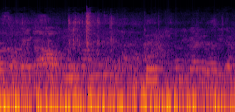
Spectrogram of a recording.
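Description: Indistinct murmured voices close by, with no clear words, over a steady low rumble.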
